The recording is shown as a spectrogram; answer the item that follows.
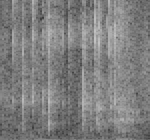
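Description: Fingers type on a computer keyboard in a quick run of close, crisp key clicks with an uneven rhythm, heard alone with no talk.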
